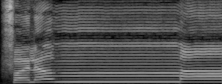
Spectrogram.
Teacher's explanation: फलम्मा के अंदर भी मुशद्दद होने की वजह से पहले हम गुन्ना करेंगे फलम, फिर आगे मद होने की वजह से हम इसको 3 अलिफ की मिकदार खींच कर पढ़ेंगे फलम्मा। पहले हमने मीम मुशद्दद के गुन्ने को कंप्लीट करना है, उसके बाद हमने मद की मिकदार को खींच कर पढ़ना है फलम्मा।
